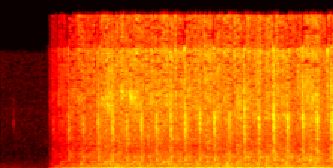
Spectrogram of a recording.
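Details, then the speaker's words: Boosted hot rod engine on a hard pull during the Hot Rod Power Tour near St. Louis: a heavy, regular knocking at about three per second starts suddenly; deep internal engine knock, the engine popped something, cause not yet known. "and it was all going good until right there and that is when this started"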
